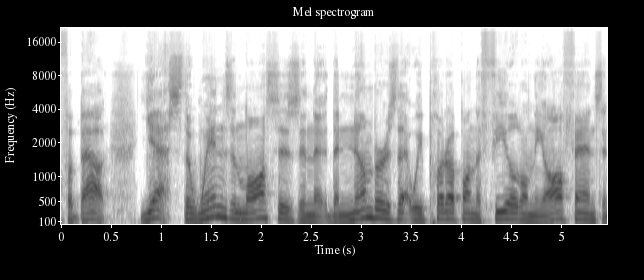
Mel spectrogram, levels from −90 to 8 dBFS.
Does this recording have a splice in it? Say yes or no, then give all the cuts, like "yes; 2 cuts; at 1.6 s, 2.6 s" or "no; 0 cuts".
no; 0 cuts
